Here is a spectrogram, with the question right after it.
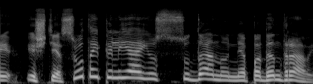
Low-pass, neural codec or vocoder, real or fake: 14.4 kHz; none; real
